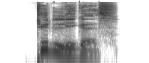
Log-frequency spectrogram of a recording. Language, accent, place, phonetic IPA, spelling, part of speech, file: German, Germany, Berlin, [ˈtyːdəlɪɡəs], tüdeliges, adjective, De-tüdeliges.ogg
- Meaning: strong/mixed nominative/accusative neuter singular of tüdelig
